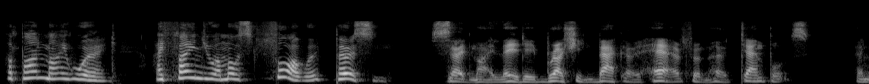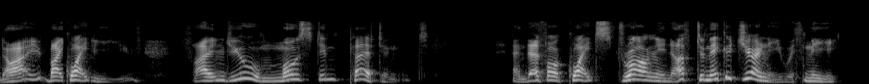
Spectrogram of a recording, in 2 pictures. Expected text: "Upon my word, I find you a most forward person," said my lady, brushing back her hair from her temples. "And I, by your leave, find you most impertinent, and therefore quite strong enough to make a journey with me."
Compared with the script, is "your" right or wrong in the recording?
wrong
